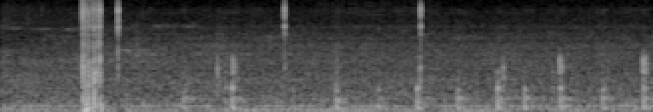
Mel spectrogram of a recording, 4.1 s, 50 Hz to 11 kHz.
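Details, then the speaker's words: 1950 Gravely L engine swapped into a 1956 Gravely LI, unrun for 15–20 years, turned over by hand: faint uneven clicks from a worn shaft; connecting rod also suspected worn, flywheel moves without the piston. "when I roll this over uh you can definitely hear that that shaft uh does click it's worn out you can hear it when you roll it"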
